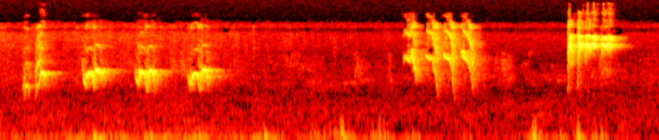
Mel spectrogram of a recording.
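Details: A singing bird gives four quick rising chirps in a row, then a pause and a burst of rapid high sweeping notes, with soft low thumps behind.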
